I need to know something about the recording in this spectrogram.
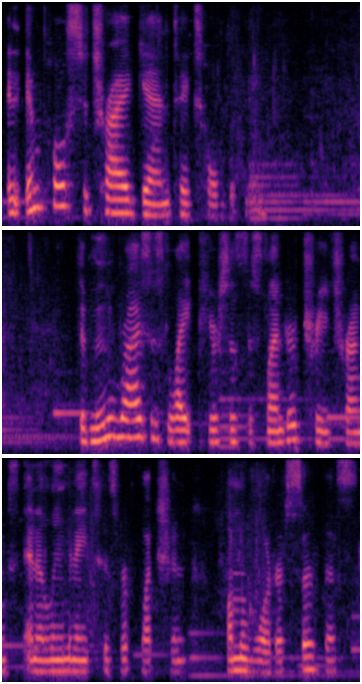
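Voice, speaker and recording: Female gaming host, lower register, unhurried, expressive story narration, soft music behind. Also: poor audio. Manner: expressive, dramatic read-aloud with casual exclamations. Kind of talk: narrating and reacting to a game story. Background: game music.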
